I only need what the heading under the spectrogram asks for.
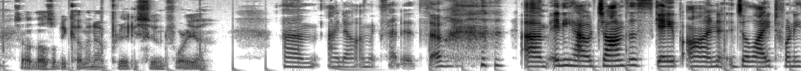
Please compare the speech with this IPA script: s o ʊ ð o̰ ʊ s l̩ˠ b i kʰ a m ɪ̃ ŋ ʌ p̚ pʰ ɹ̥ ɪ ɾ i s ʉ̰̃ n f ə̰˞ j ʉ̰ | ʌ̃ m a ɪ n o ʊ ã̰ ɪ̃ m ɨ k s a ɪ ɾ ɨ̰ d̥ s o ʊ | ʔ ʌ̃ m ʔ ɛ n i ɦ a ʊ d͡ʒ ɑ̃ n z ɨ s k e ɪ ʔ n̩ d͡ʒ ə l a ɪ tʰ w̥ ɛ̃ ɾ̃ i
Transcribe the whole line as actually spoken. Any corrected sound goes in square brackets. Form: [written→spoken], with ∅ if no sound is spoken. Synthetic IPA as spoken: s o ʊ ð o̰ ʊ [s→z] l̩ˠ b i kʰ [a→ʌ] m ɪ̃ ŋ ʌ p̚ pʰ ɹ̥ ɪ ɾ i s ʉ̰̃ n f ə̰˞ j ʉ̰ | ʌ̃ m a ɪ n o ʊ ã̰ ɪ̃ m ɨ k s a ɪ ɾ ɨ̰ d̥ s o ʊ | ʔ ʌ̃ m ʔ ɛ n i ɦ a ʊ d͡ʒ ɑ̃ n z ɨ s k e ɪ [ʔ→p] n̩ d͡ʒ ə l a ɪ tʰ w̥ ɛ̃ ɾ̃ i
